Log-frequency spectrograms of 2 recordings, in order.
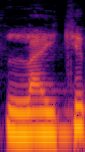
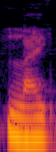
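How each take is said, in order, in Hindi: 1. आख़िरी e k के बाद बोला जाता है। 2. यह शब्द सादे k की आवाज़ पर खत्म होता है। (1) "इसे हम लाइके तो नहीं पढ़ते" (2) "लाइक पढ़ते हैं"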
